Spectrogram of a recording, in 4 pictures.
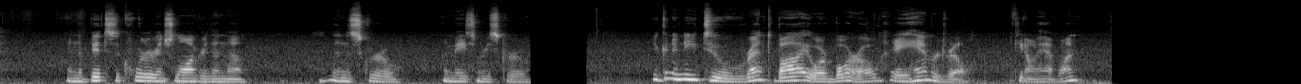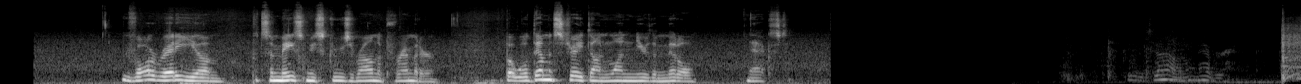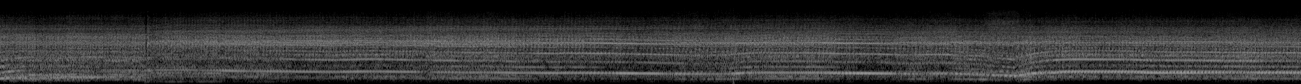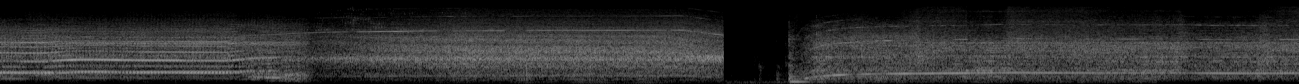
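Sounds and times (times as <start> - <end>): hammer drill boring into concrete: 25.8 - 46.3.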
